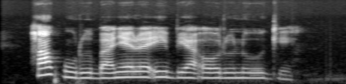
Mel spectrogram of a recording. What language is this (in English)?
Igbo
